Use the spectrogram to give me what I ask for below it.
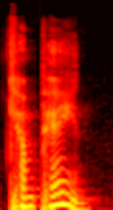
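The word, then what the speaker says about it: campaign: 뜻이 되겠습니다 이번 표현은 캠페인 캠페인 캠페인이라고 발음하시면 되겠고요 이때 강세는 두 번째 나오는 알파벳 a 강세가 있습니다 그래서 캠페인이라고 발음하시면 좋겠고요 품사는 명사 뜻은 캠페인이라는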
